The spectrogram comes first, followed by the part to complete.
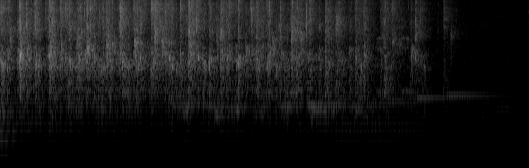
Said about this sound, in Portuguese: Diga glória a Deus, diga eu recebo e dê um aplauso bem forte para Jesus.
